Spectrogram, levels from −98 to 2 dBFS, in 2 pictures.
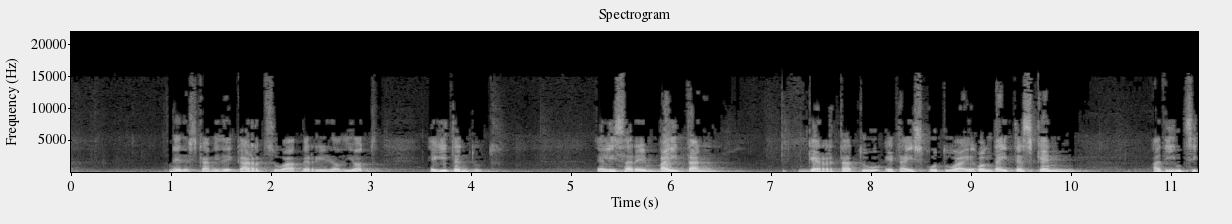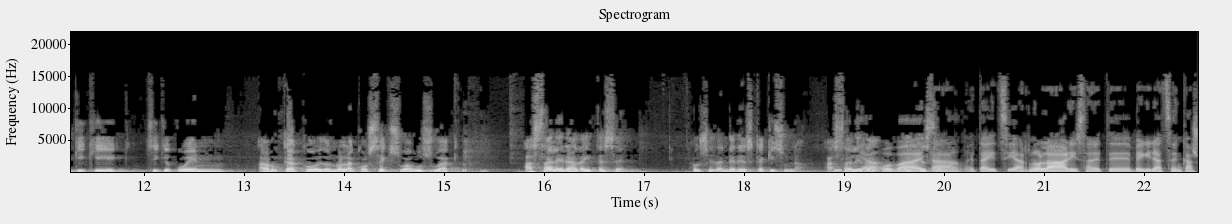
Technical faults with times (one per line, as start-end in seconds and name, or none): none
